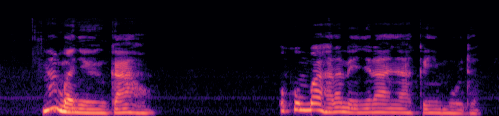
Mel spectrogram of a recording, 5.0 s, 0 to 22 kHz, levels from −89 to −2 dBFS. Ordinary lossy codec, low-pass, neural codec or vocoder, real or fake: none; none; vocoder, 24 kHz, 100 mel bands, Vocos; fake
